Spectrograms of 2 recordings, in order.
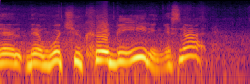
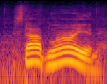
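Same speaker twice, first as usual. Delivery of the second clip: usual speaking voice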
